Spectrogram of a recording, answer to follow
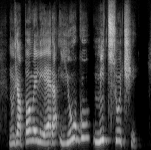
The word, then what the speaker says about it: Mituti: mas eu não sei se você sabe que o Mitucci do meu pai é japonês, Não é italiano? não é italiano. Todo mundo acha que é italiano, mas é Mitucci.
